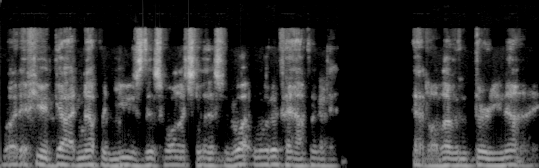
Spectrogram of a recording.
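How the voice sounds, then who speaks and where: A man's somewhat breathy, dark, mellow voice at a medium pitch, monotone and flat, at a fairly quick pace. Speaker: stock investing educator. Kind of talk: screen-share tutorial walkthrough. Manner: casual, conversational.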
